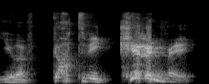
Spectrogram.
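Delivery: growling delivery throughout. A player voicing Shreem, called up next in the game, growling. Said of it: "Shreem just growls".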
